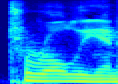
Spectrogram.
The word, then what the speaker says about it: Tyrolean: And according to Google is pronounced Tyrolean hat.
